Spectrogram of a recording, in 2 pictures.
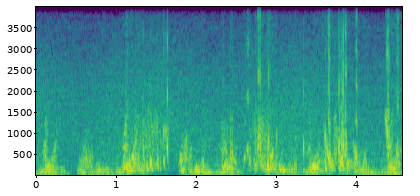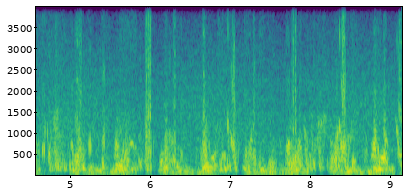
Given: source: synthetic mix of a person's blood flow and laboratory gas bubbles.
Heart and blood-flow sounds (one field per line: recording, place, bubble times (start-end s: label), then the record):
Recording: Doppler ultrasound of blood flow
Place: precordium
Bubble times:
1.13-1.69 s: bubbles
2.06-2.14 s: bubbles
2.31-2.50 s: bubbles
2.59-3.06 s: bubbles
3.23-3.29 s: bubbles
3.31-3.39 s: bubbles
3.46-4.18 s: bubbles
4.36-5.33 s: bubbles
5.41-5.52 s: bubbles
5.58-6.09 s: bubbles
6.12-6.42 s: bubbles
6.62-6.79 s: bubbles
6.84-7.13 s: bubbles
7.17-7.45 s: bubbles
7.47-7.62 s: bubbles
7.70-8.61 s: bubbles
8.82-8.90 s: bubbles
9.07-9.16 s: bubbles
From the record:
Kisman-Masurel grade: 332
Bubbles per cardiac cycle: rolling drumbeat, 9 or more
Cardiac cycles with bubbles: 50 to 99%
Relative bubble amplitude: moderate (0.250 to 0.450)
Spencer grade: 3 (all of the cardiac periods contain showers or single bubble signals, but not dominating or overriding the cardiac motion signals)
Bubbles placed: anywhere in the cardiac cycle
